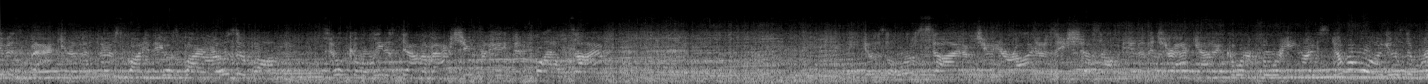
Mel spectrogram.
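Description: Several dwarf car motorcycle engines running together at race speed, a steady multi-engine drone whose pitches slowly rise and fall as the cars circle.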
